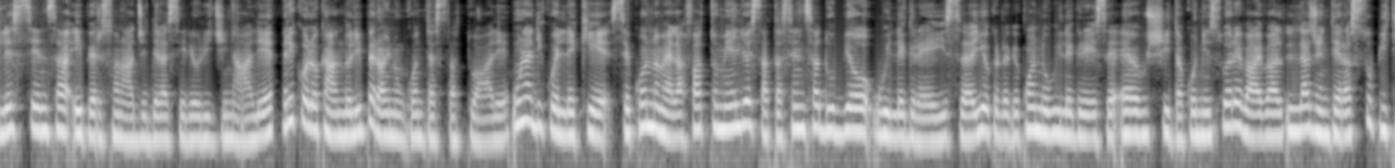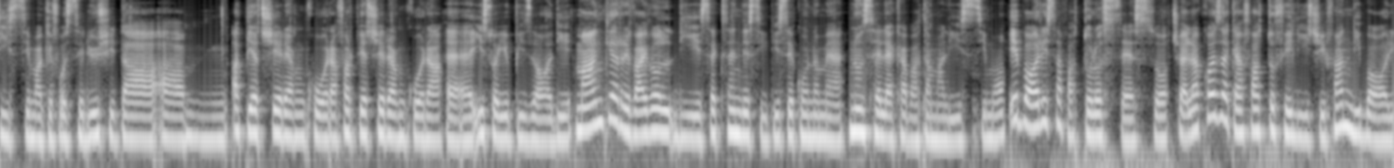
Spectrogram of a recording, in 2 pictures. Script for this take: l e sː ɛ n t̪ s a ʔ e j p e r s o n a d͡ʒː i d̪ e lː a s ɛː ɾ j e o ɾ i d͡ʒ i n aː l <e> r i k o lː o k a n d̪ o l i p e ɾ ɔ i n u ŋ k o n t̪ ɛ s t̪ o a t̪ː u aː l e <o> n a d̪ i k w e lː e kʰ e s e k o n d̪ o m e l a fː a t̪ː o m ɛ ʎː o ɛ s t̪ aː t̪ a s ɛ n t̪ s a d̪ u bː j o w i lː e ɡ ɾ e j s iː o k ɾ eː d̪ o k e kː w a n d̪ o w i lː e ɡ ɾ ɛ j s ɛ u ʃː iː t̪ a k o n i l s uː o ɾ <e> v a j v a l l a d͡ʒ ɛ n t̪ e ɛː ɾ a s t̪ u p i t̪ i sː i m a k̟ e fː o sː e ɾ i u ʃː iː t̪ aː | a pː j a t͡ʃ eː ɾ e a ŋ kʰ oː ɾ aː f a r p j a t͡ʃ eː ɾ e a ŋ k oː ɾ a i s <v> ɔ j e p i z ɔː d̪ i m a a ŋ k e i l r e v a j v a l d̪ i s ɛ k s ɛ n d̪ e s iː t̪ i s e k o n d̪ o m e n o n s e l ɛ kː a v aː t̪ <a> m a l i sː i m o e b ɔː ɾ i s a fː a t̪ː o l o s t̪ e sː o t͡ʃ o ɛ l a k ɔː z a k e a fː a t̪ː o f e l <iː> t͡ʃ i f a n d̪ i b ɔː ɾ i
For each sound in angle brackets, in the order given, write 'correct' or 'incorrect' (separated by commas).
correct, incorrect, correct, incorrect, correct, correct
